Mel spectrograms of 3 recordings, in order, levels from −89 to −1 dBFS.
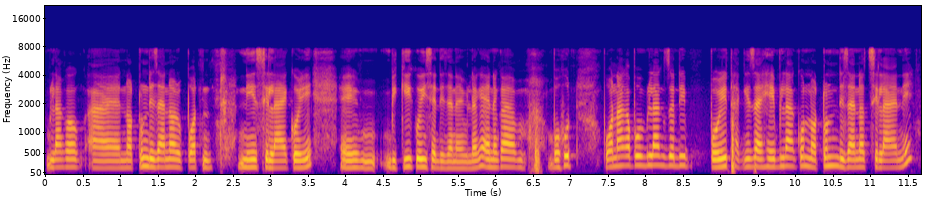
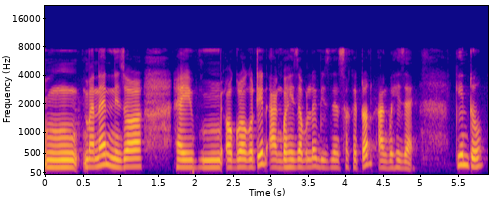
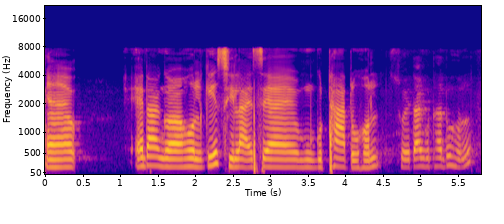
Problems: background sounds at intervals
